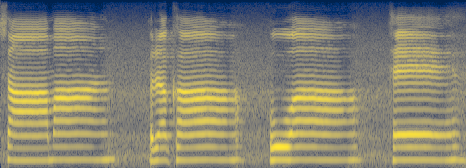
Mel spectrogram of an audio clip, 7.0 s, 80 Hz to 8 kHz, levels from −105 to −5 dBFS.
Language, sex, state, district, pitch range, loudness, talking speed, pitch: Hindi, female, Rajasthan, Jaipur, 220-225 Hz, -11 LUFS, 35 wpm, 225 Hz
